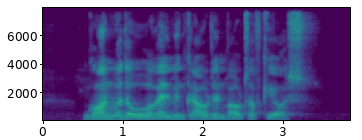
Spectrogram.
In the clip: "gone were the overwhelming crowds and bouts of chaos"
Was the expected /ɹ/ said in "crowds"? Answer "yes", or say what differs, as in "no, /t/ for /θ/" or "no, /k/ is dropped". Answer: yes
